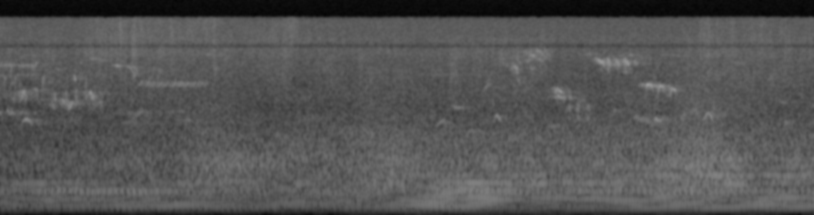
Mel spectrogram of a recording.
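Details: Red-tailed bumblebee at blue-flowered California lilac (Ceanothus thyrsiflorus 'Italian Skies') shrub. Steady low droning buzz with stacked harmonic tones, swelling near the middle; faint high bird chirps and whistles sound in the background.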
